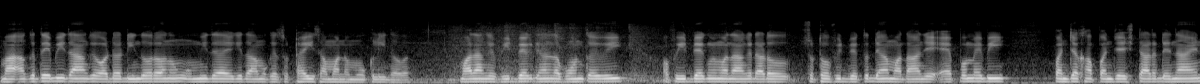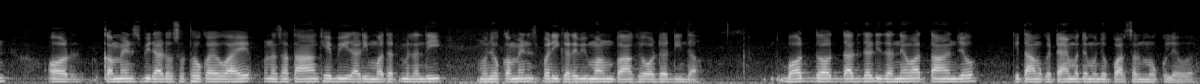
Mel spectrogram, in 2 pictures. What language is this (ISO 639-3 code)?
snd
